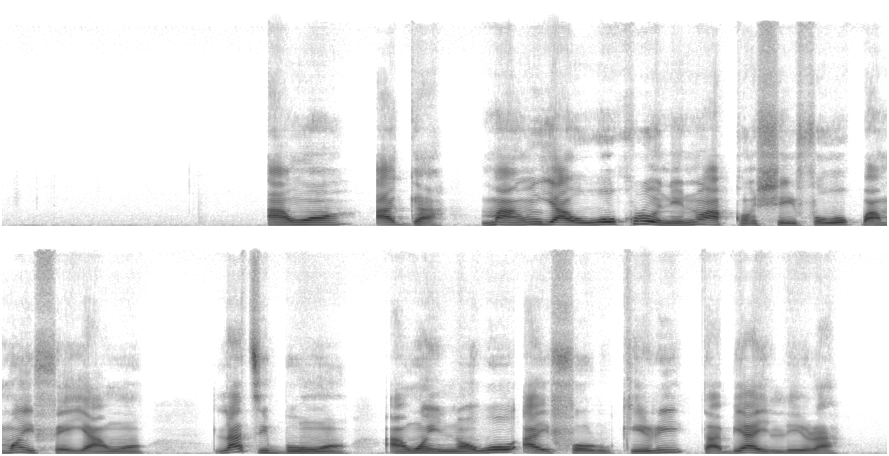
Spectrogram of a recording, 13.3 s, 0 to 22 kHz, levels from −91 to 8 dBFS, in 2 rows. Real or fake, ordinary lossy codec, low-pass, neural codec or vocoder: fake; none; none; autoencoder, 48 kHz, 128 numbers a frame, DAC-VAE, trained on Japanese speech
